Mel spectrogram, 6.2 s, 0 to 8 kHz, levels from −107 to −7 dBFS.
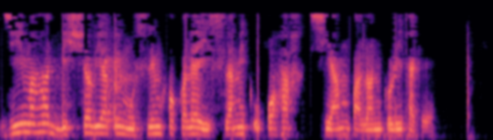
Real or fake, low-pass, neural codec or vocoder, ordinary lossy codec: real; 7.2 kHz; none; MP3, 24 kbps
